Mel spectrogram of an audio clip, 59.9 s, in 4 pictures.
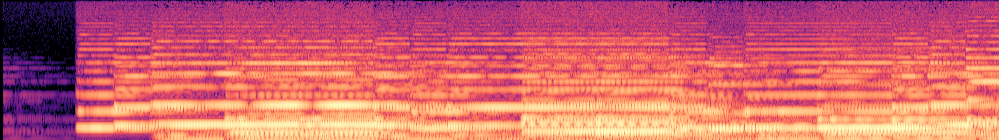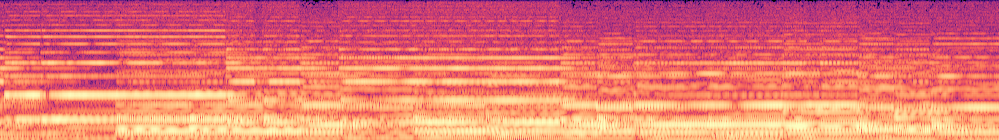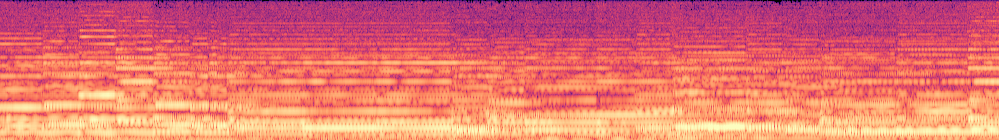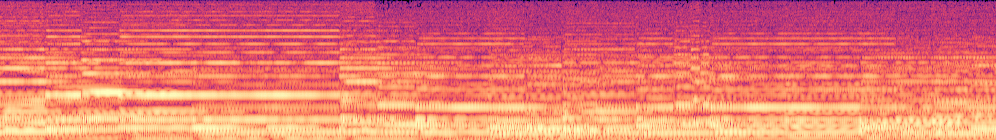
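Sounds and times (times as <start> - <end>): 
organ adagio in F minor with reverb: 1.2 - 59.8.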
